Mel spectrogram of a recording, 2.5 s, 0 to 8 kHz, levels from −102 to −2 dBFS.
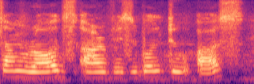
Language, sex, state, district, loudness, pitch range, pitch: English, male, Assam, Kamrup Metropolitan, -12 LUFS, 160-175 Hz, 165 Hz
